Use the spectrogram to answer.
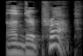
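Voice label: "underprop", English, British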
